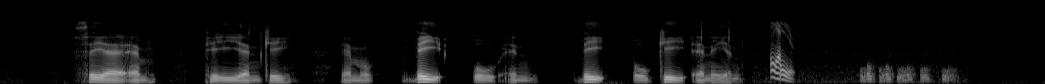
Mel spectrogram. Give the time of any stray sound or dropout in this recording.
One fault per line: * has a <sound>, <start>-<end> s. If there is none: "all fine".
* has a chirp, 7.7-8.0 s
* has a laugh, 8.6-9.6 s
